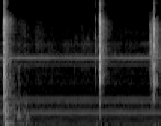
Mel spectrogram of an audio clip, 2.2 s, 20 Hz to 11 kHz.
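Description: Pieces of a physical 2^4 hypercube puzzle clicking as it is twisted and regripped: a sharp click right at the start and a second, shorter click about a second later, over a faint steady hum. The puzzle's magnetic pieces are snapping together.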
